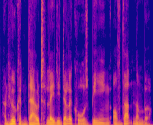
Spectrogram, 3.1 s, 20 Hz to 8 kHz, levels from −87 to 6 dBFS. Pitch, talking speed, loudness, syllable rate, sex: 100 Hz, 195 wpm, -20 LUFS, 5.1 syllables/s, male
